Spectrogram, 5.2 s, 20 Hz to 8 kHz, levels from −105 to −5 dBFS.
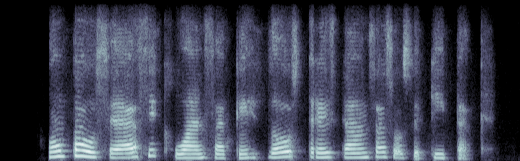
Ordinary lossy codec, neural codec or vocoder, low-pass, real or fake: Opus, 16 kbps; codec, 44.1 kHz, 2.6 kbps, DAC; 7.2 kHz; fake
